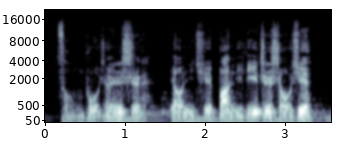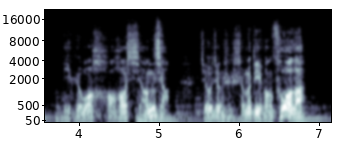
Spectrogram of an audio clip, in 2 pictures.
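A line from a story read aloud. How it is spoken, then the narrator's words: Deep, stern. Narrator (Chinese): 曹广厦深呼吸，沉声问道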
